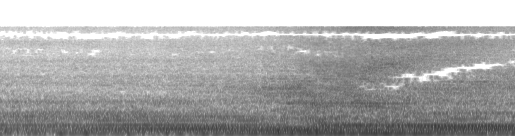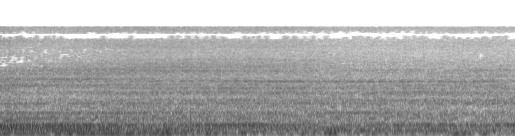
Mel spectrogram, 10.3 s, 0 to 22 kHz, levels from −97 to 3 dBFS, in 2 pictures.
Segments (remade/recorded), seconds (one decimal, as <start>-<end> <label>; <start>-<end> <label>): 0.0-3.0 recorded; 3.0-3.6 remade; 3.6-6.1 recorded; 6.1-8.3 remade; 8.3-10.3 recorded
